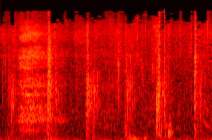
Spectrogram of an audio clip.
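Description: Footsteps of a trail runner on a dirt track, a series of short scuffs about every half second, with a breath out about a quarter second in.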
